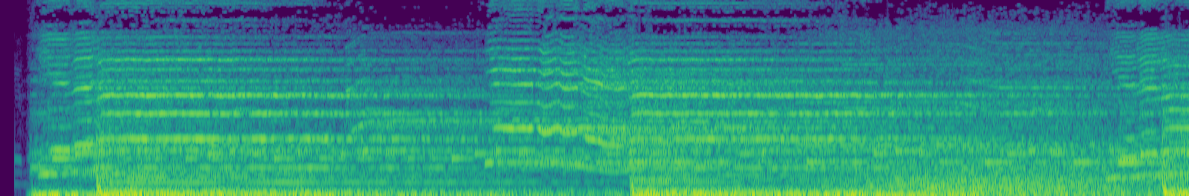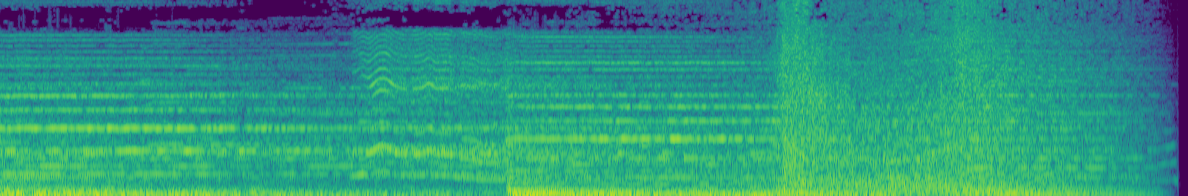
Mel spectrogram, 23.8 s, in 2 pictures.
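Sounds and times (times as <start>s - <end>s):
movie background music ringtone: 0.2s - 23.7s.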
